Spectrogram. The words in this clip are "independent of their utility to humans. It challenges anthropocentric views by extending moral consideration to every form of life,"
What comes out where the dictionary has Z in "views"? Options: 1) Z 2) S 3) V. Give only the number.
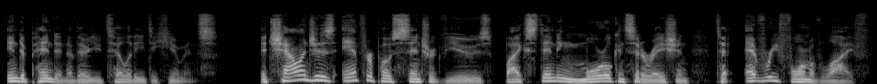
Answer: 1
